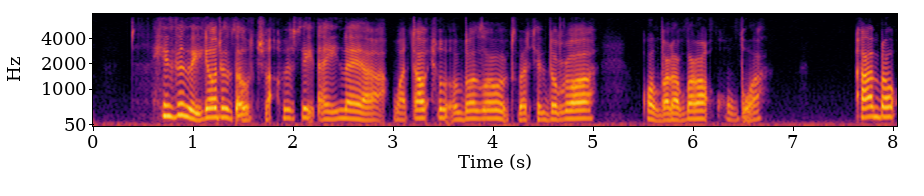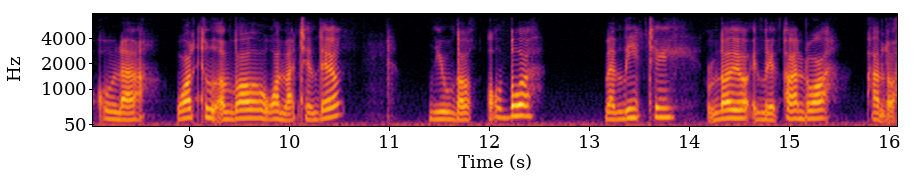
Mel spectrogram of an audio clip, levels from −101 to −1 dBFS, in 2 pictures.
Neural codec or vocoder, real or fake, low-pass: autoencoder, 22.05 kHz, a latent of 192 numbers a frame, VITS, trained on many speakers; fake; 7.2 kHz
